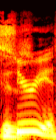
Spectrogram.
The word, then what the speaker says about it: Surya: Only how's Surya spelled? – Well, that's mainly because I'm not sure I'm pronouncing that properly. S-U-R-Y-A. – Surya. That sounds about right.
